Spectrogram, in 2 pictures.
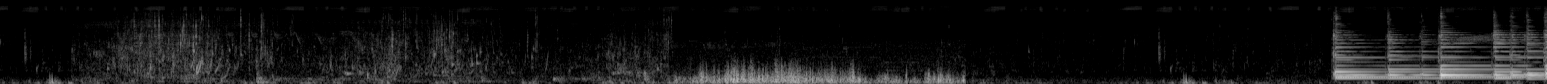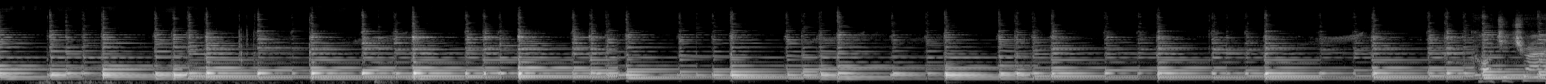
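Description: Solo ukulele strummed in a steady rhythm of chords, starting suddenly a little under halfway through as the song's introduction. Before it, faint irregular noise with a louder low rumble for a couple of seconds.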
